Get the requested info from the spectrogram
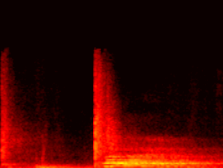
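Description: A sharp crack of a bamboo shinai strike. About a second in comes another sharp hit and a long, steady kiai shout from a kendoka.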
